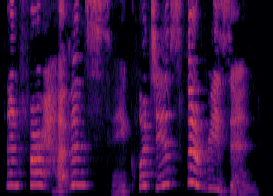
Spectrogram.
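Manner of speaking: high, loud alarmed demand; the queen startled, pressing for answers. Acted. Queen alarmed by frightened maid.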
